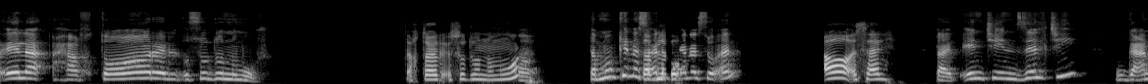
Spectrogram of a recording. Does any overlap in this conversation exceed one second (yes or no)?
no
